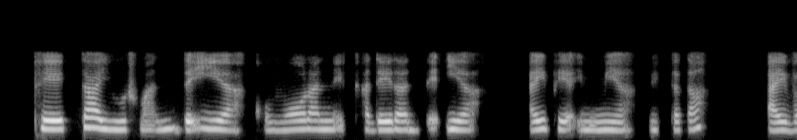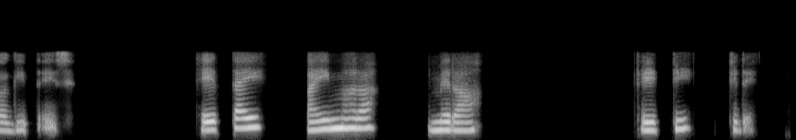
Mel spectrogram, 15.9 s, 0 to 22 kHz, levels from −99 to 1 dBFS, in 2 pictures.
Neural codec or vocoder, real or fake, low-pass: codec, 24 kHz, 0.5 kbps, DualCodec; fake; 5.4 kHz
